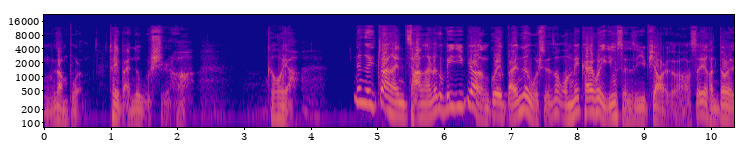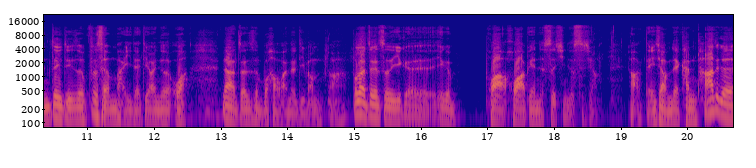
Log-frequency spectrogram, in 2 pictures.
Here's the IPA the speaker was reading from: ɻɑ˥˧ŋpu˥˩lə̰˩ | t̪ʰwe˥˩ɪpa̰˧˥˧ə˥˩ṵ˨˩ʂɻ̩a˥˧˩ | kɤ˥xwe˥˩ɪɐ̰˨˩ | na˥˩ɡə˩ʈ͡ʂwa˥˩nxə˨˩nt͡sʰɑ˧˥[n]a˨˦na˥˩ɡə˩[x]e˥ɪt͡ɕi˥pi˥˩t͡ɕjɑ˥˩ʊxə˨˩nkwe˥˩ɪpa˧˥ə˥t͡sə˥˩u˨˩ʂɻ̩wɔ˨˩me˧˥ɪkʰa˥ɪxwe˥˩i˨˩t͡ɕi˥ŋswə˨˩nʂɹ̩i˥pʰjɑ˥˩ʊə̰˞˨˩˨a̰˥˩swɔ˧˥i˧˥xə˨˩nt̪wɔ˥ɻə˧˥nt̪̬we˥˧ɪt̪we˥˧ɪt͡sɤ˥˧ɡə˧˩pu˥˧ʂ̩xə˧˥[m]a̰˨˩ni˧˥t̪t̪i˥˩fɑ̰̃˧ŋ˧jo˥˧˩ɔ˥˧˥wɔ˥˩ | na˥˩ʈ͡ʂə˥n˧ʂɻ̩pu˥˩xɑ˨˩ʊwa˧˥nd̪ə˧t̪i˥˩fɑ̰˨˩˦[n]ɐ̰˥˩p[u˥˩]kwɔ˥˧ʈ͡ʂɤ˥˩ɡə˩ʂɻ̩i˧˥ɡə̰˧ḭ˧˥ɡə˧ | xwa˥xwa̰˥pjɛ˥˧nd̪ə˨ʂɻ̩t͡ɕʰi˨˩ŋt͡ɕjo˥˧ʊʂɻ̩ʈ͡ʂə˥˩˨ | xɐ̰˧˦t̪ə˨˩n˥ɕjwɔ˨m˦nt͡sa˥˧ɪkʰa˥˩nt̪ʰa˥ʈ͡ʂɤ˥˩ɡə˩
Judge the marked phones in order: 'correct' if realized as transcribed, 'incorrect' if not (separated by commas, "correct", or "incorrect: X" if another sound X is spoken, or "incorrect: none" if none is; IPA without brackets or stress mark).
incorrect: ŋ, incorrect: f, correct, incorrect: ŋ, incorrect: u˧˥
